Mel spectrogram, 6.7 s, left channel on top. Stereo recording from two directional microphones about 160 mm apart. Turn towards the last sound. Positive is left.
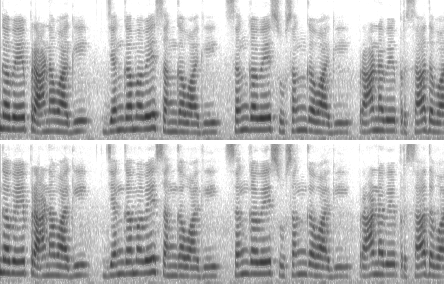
turn(degrees=35)  # may be behind; listen again after turning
